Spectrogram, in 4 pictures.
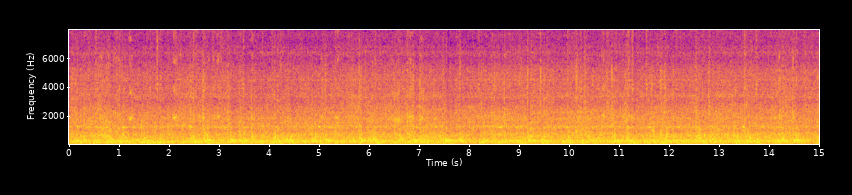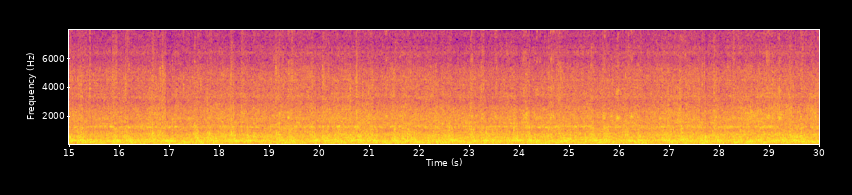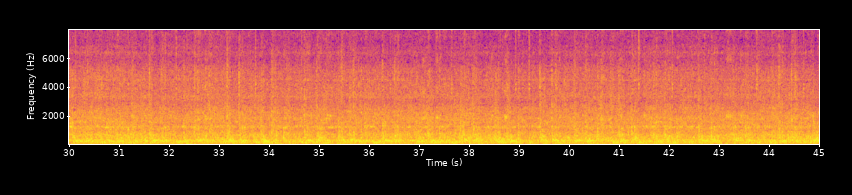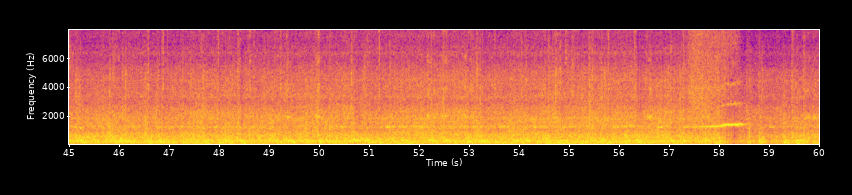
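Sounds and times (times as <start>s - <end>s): wheels rumbling on rail: 0.0s - 60.0s
faint wheel squeal: 57.3s - 58.6s.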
